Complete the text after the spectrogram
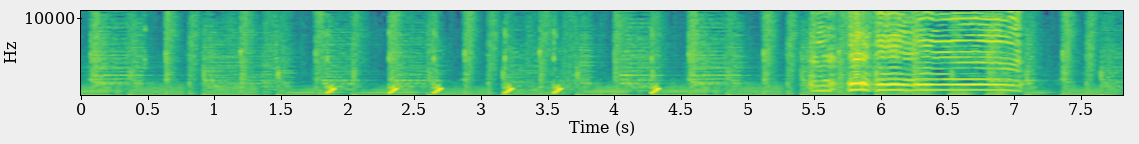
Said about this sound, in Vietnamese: thấy trời sáng gà gáy ó o đua nhau gà gáy gà gáy thật to ó ó ó ó trống thường gáy vào buổi sáng sớm để gọi các bạn nhỏ dậy đánh răng, rửa mặt, đi học đúng giờ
